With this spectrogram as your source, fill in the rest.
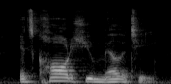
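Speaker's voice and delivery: plain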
